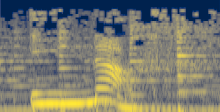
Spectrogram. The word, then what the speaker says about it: enough: Ça s'appelle E-N-O-U-G-H. Et bien sûr, ça ne s'appelle pas comment ça s'entend. Ça s'entend comme E-N-O-F. Enough. Le G-H en anglais se prononce souvent comme un F. Et le O-U, en fait, ça se prononce comme un O.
